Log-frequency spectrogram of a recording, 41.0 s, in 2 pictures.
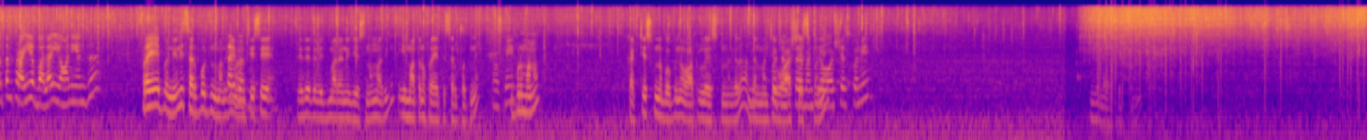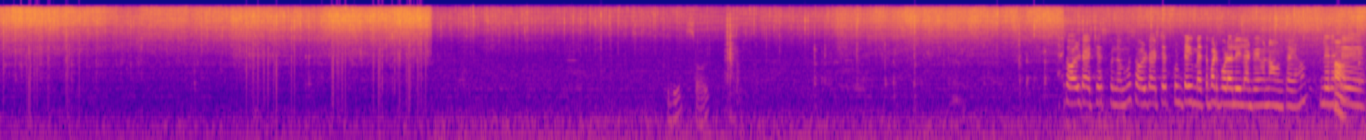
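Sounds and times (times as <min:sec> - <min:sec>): cauliflower sizzling in hot oil: 0:00.0 - 0:41.0.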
